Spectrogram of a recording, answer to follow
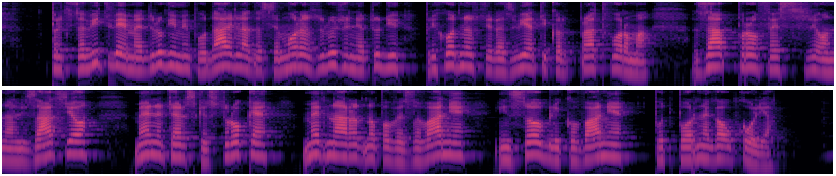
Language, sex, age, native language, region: Slovenian, female, 50-59, Slovenian, Savinja region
